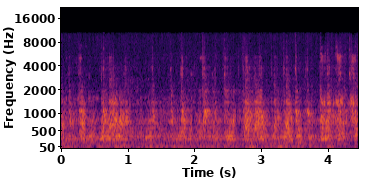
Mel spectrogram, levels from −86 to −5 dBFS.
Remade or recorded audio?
recorded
